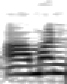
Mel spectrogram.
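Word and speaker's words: almond: बोलना शुरू कर दे इसको आमंड क्या बोलेंगे इसको आमंड आमंड मीस क्या होता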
